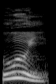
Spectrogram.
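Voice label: "лый", Komi, female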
